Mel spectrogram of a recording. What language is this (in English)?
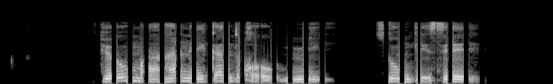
Mbum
